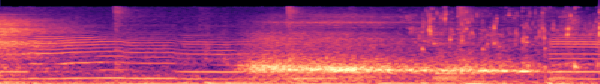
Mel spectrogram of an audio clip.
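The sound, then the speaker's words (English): Rosé wine pours steadily into a glass for a few seconds, a continuous gurgling splash with a faint low hum underneath and no talking. “He's in with Hamish now, pouring.”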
